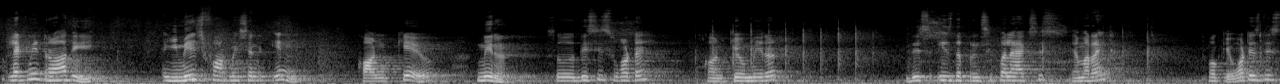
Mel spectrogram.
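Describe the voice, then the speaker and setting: A man's voice: sits high, a little hiss or hum. Echoey Indian man teaching science class. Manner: repeats phrases, asks and answers own questions, checks understanding. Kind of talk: classroom physics lesson. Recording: echoey, reverberant room.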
